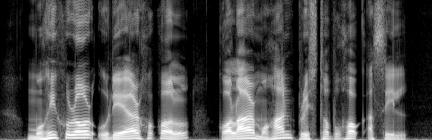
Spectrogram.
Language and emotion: Assamese, neutral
